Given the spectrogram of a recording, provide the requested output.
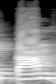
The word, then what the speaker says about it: calm: इसी प्रकार से काम है, कालम नहीं है, काम, CALM काम।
